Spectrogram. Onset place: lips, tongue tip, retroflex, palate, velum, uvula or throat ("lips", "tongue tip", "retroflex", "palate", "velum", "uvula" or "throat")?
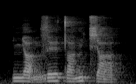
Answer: palate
